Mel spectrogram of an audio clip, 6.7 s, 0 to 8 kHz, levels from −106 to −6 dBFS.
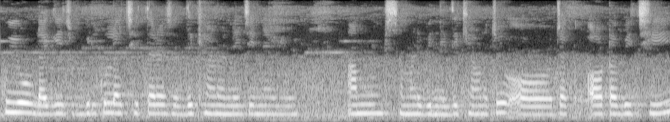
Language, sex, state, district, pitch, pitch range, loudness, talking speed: Garhwali, female, Uttarakhand, Tehri Garhwal, 215 Hz, 205-220 Hz, -15 LUFS, 195 wpm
